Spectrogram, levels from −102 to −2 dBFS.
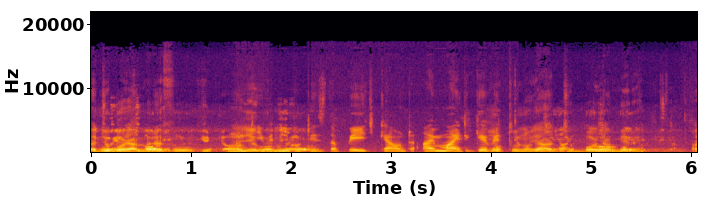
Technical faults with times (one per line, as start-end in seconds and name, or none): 0.00-1.39 speech suppressed in double talk
0.16-1.26 echo leak
1.86-2.20 echo leak
4.27-4.45 speech suppressed in double talk
4.52-5.93 echo leak
4.76-4.99 speech suppressed in double talk
5.52-5.87 speech suppressed in double talk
